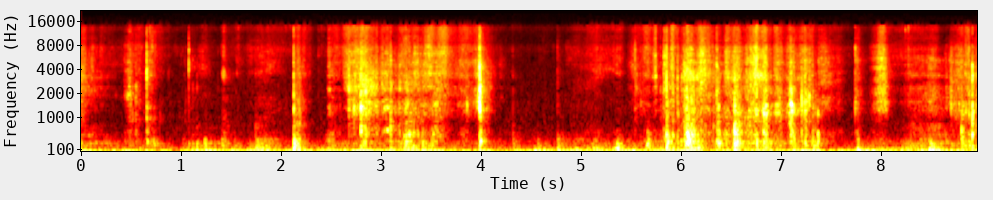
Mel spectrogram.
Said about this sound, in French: on va marquer nos plis avec le plioir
